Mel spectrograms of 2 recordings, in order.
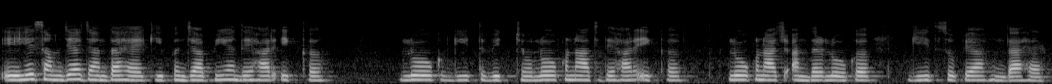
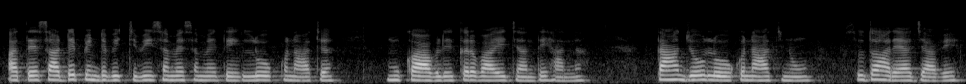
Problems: none marked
